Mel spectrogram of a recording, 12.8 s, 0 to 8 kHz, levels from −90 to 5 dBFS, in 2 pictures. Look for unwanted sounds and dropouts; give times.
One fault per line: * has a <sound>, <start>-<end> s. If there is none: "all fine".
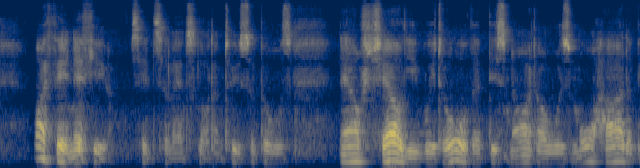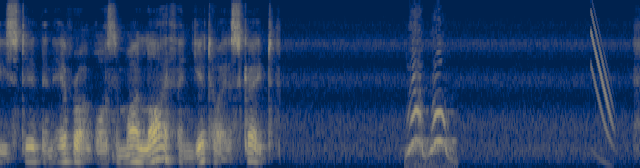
* has a bark, 10.4-11.0 s
* has a chirp, 12.3-12.6 s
